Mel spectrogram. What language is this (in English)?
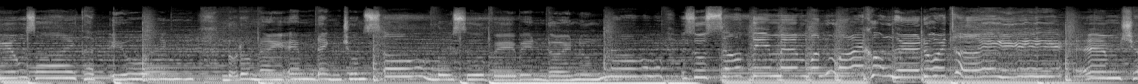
Vietnamese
